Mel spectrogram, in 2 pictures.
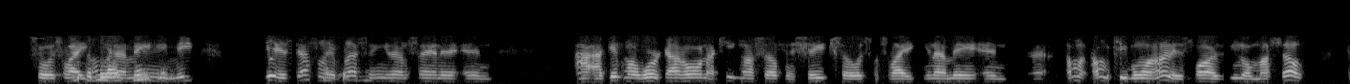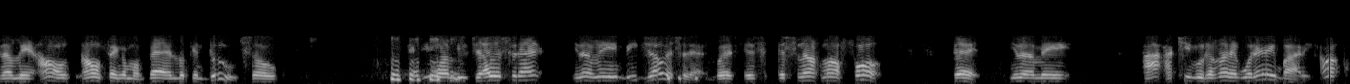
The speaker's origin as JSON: {"language": "English", "town": "Philadelphia", "region": "Pennsylvania", "country": "United States", "said": "I go, when I say I'm from Philly, we get respect."}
